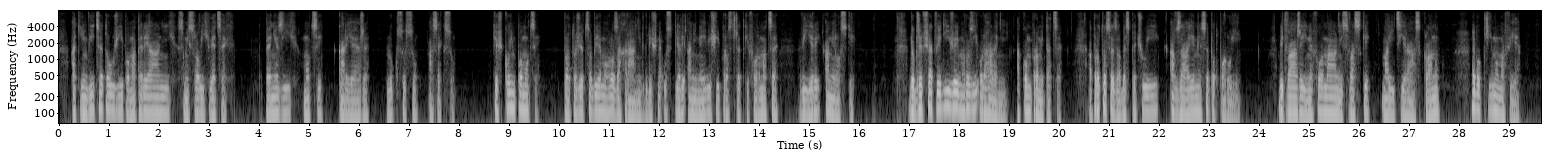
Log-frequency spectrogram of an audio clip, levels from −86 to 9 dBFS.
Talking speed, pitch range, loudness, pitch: 115 wpm, 85-100 Hz, -24 LUFS, 95 Hz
